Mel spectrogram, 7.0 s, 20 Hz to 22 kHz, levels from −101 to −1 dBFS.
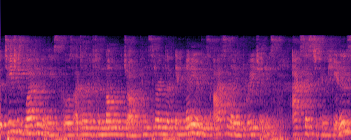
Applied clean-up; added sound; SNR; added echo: none; Purr; 14 dB; reverberation time 1.3 s.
